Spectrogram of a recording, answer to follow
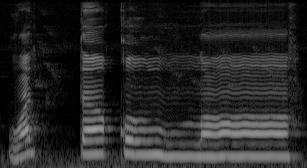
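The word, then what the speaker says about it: وَاتَّقُوا اللّٰهَ: Nah, jadi ini wattaqullah. Karena Bapak wakafkan Allahnya ini yang hak tidak terbaca atau disukun.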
